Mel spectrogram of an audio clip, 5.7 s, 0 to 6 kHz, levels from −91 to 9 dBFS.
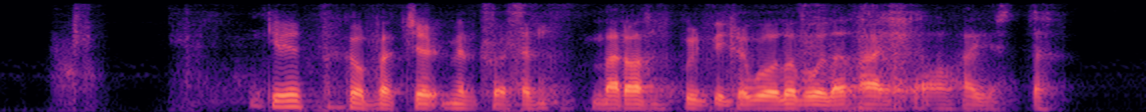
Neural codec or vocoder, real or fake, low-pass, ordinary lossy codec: codec, 16 kHz in and 24 kHz out, 0.8 kbps, FocalCodec, streaming, 65536 codes; fake; 5.4 kHz; AAC, 48 kbps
